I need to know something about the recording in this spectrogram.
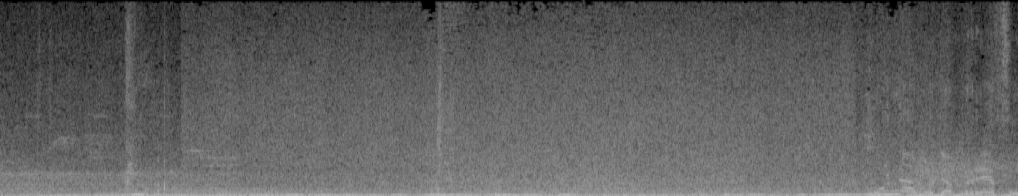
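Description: A rope hums as a man slides along it.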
